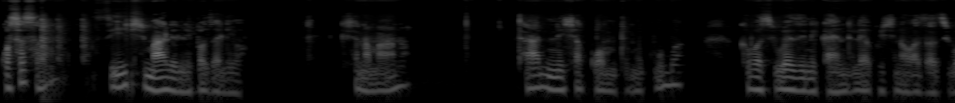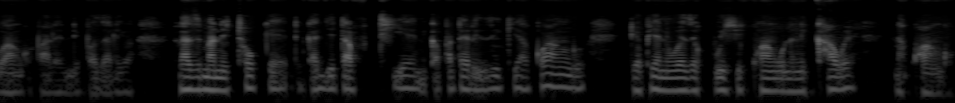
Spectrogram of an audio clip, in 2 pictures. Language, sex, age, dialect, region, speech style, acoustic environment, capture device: Swahili, male, 25-34, Kenya - Mombasa, Kenya, happy; relaxed; focused, nature, mobile / Linux / Chrome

